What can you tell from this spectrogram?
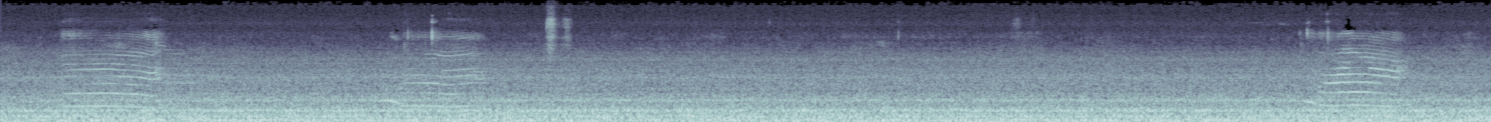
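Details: Smartphone playback of a domestic cat's meow for rescued house cats: three separate tonal meows, the first long and falling, a shorter one after a few seconds, and a final one near the end, over constant background hum.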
